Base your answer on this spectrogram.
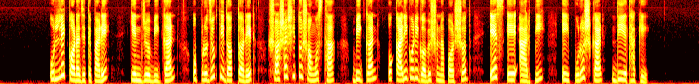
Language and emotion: Bengali, neutral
